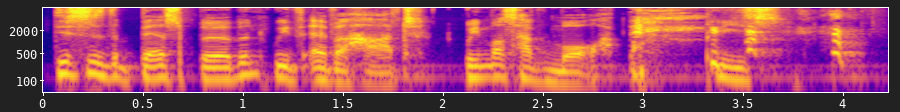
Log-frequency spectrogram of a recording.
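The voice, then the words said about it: Well-done put-on foreign accent. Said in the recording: “You also do a really good accent.”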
